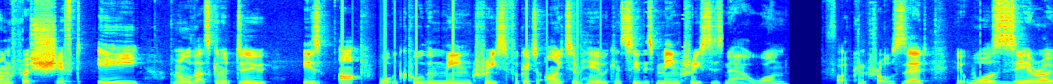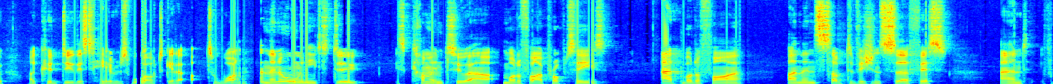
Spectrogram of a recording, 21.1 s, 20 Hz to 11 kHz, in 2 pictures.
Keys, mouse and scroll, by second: 1.4 shift+e, 5.1 click, 8.9 ctrl+z, 10.7-11.8 drag, 15.9 click.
